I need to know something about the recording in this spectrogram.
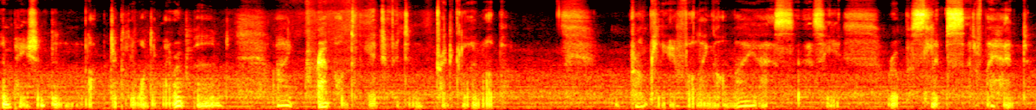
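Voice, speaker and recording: A man telling a fantasy tabletop tale in a breathy ASMR whisper, halting with long pauses. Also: medium pitch, expressive, low-quality recording.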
